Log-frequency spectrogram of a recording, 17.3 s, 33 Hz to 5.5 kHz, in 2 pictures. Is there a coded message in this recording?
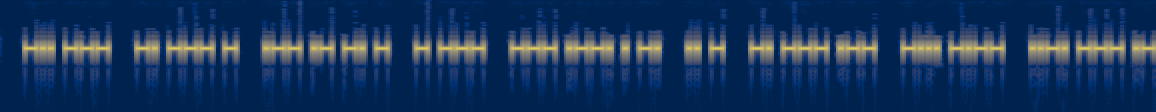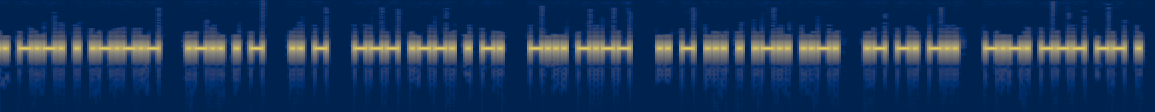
Yes: Morse code from 0.2 to 17.2 s, heard as a keyed tone, about 40 wpm, 600 Hz. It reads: DO NOT WANT TO OPEN IT NOW BY FORCE. LET IT OPEN BY ITSELF AND COME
